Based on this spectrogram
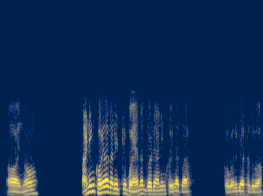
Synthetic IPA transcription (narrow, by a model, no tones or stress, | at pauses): ɔjno | a̰ɽ̃iŋkʰojlat̪aɾeit̪̚kebʱəjanək̚ɡəɽẽaɽ̃iŋkʰojlat̪a | kʰəbəɾbʱiasat̪uɡa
